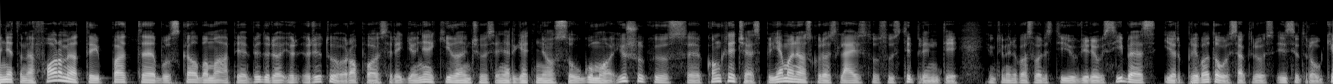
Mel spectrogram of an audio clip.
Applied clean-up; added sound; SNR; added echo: none; none; none; none.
